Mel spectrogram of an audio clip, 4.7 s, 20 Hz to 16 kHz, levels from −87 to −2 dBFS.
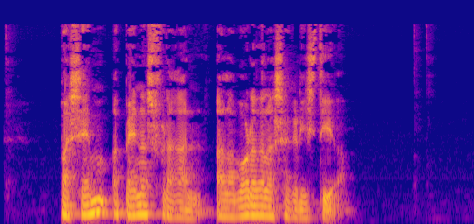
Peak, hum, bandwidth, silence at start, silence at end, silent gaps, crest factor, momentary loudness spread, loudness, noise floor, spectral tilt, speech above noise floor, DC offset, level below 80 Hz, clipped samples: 0 dBFS; none; 11.5 kHz; 0.6 s; 1.3 s; none; 18 dB; 8 LU; -17 LUFS; -69 dBFS; -4 dB/octave; 53 dB; under 0.1%; -44 dBFS; under 0.1%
